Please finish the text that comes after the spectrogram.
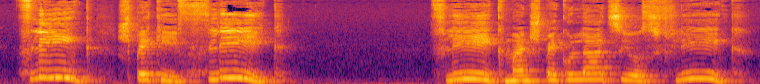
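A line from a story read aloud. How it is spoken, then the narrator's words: Called out. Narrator (German): rief auch Mats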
